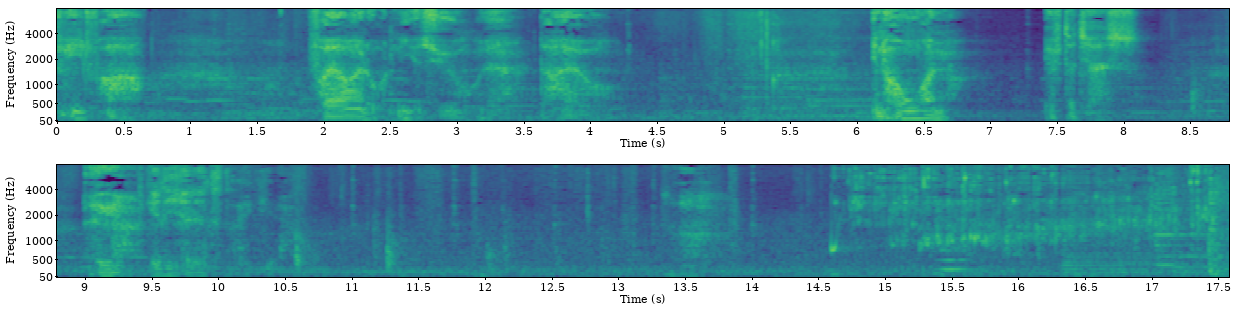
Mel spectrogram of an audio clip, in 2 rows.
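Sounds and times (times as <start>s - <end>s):
speech: 0.1s - 0.8s, 2.0s - 4.2s, 6.2s - 6.8s, 7.4s - 8.2s, 9.0s - 11.4s, 15.4s - 16.5s
red wine pouring into a glass: 14.6s - 17.5s.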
